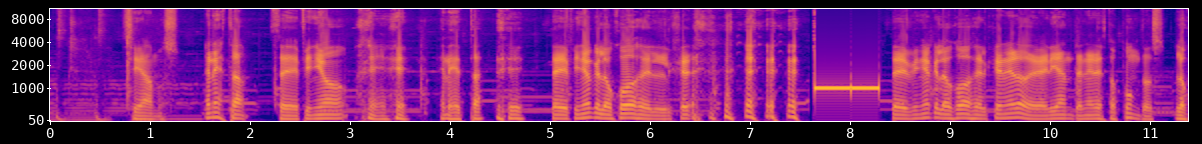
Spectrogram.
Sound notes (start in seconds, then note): 4.3 laugh; 4.4 stupid person laugh; 6.3 more stupid person laugh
